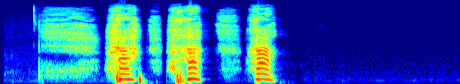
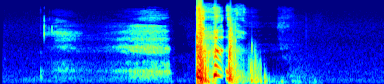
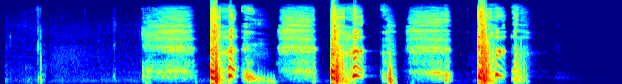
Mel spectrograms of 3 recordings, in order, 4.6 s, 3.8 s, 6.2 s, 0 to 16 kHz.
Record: {"exhalation_length": "4.6 s", "exhalation_amplitude": 32766, "exhalation_signal_mean_std_ratio": 0.33, "cough_length": "3.8 s", "cough_amplitude": 32768, "cough_signal_mean_std_ratio": 0.21, "three_cough_length": "6.2 s", "three_cough_amplitude": 32768, "three_cough_signal_mean_std_ratio": 0.29, "survey_phase": "beta (2021-08-13 to 2022-03-07)", "age": "45-64", "gender": "Female", "wearing_mask": "No", "symptom_cough_any": true, "symptom_runny_or_blocked_nose": true, "symptom_sore_throat": true, "smoker_status": "Never smoked", "respiratory_condition_asthma": false, "respiratory_condition_other": false, "recruitment_source": "REACT", "submission_delay": "1 day", "covid_test_result": "Negative", "covid_test_method": "RT-qPCR", "influenza_a_test_result": "Negative", "influenza_b_test_result": "Negative"}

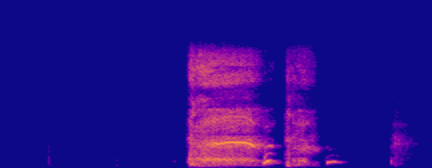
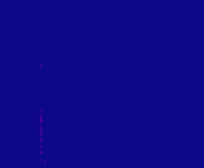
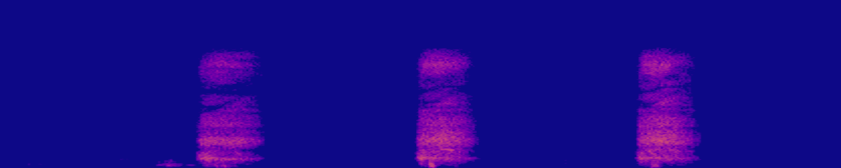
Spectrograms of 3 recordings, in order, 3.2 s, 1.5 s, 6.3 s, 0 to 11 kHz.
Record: {"cough_length": "3.2 s", "cough_amplitude": 15273, "cough_signal_mean_std_ratio": 0.41, "three_cough_length": "1.5 s", "three_cough_amplitude": 142, "three_cough_signal_mean_std_ratio": 0.16, "exhalation_length": "6.3 s", "exhalation_amplitude": 2680, "exhalation_signal_mean_std_ratio": 0.35, "survey_phase": "beta (2021-08-13 to 2022-03-07)", "age": "45-64", "gender": "Female", "wearing_mask": "No", "symptom_cough_any": true, "symptom_new_continuous_cough": true, "symptom_shortness_of_breath": true, "symptom_sore_throat": true, "symptom_fatigue": true, "symptom_fever_high_temperature": true, "symptom_headache": true, "symptom_change_to_sense_of_smell_or_taste": true, "symptom_loss_of_taste": true, "symptom_onset": "2 days", "smoker_status": "Ex-smoker", "respiratory_condition_asthma": true, "respiratory_condition_other": false, "recruitment_source": "Test and Trace", "submission_delay": "2 days", "covid_test_result": "Positive", "covid_test_method": "RT-qPCR", "covid_ct_value": 14.7, "covid_ct_gene": "ORF1ab gene", "covid_ct_mean": 15.9, "covid_viral_load": "6200000 copies/ml", "covid_viral_load_category": "High viral load (>1M copies/ml)"}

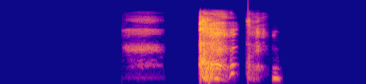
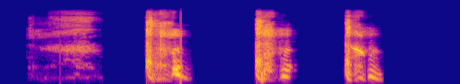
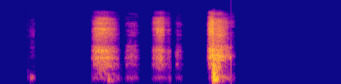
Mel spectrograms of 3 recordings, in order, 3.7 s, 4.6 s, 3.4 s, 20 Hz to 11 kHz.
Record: {"cough_length": "3.7 s", "cough_amplitude": 29522, "cough_signal_mean_std_ratio": 0.25, "three_cough_length": "4.6 s", "three_cough_amplitude": 31597, "three_cough_signal_mean_std_ratio": 0.35, "exhalation_length": "3.4 s", "exhalation_amplitude": 27656, "exhalation_signal_mean_std_ratio": 0.25, "survey_phase": "beta (2021-08-13 to 2022-03-07)", "age": "18-44", "gender": "Female", "wearing_mask": "No", "symptom_cough_any": true, "smoker_status": "Never smoked", "respiratory_condition_asthma": false, "respiratory_condition_other": false, "recruitment_source": "REACT", "submission_delay": "1 day", "covid_test_result": "Negative", "covid_test_method": "RT-qPCR", "influenza_a_test_result": "Unknown/Void", "influenza_b_test_result": "Unknown/Void"}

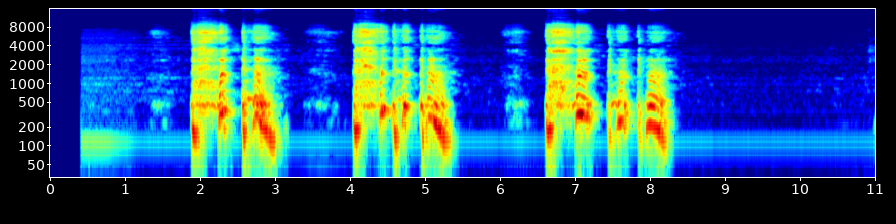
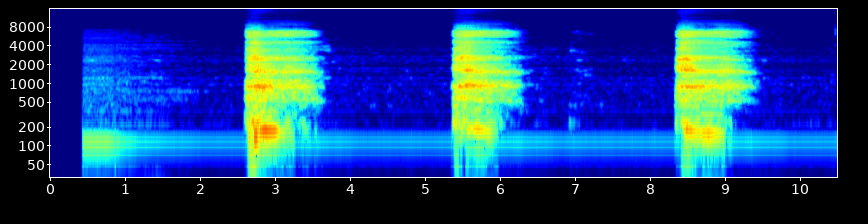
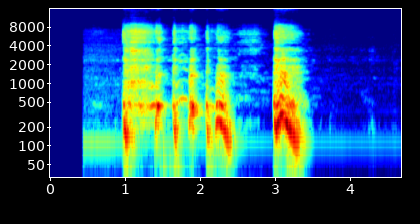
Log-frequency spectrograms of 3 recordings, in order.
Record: {"three_cough_length": "11.0 s", "three_cough_amplitude": 26921, "three_cough_signal_mean_std_ratio": 0.4, "exhalation_length": "10.5 s", "exhalation_amplitude": 8679, "exhalation_signal_mean_std_ratio": 0.39, "cough_length": "4.7 s", "cough_amplitude": 24235, "cough_signal_mean_std_ratio": 0.4, "survey_phase": "alpha (2021-03-01 to 2021-08-12)", "age": "65+", "gender": "Male", "wearing_mask": "No", "symptom_none": true, "smoker_status": "Never smoked", "respiratory_condition_asthma": true, "respiratory_condition_other": false, "recruitment_source": "REACT", "submission_delay": "7 days", "covid_test_result": "Negative", "covid_test_method": "RT-qPCR"}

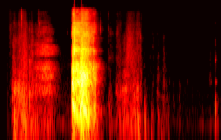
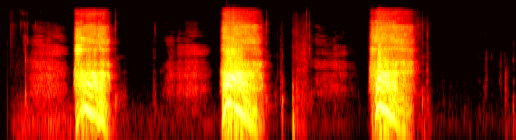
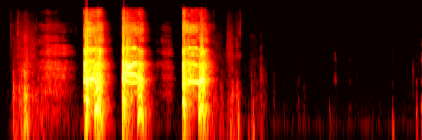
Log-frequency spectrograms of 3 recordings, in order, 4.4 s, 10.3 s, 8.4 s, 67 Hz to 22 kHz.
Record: {"cough_length": "4.4 s", "cough_amplitude": 32768, "cough_signal_mean_std_ratio": 0.25, "exhalation_length": "10.3 s", "exhalation_amplitude": 32768, "exhalation_signal_mean_std_ratio": 0.36, "three_cough_length": "8.4 s", "three_cough_amplitude": 32768, "three_cough_signal_mean_std_ratio": 0.33, "survey_phase": "beta (2021-08-13 to 2022-03-07)", "age": "45-64", "gender": "Male", "wearing_mask": "No", "symptom_none": true, "symptom_onset": "6 days", "smoker_status": "Never smoked", "respiratory_condition_asthma": false, "respiratory_condition_other": false, "recruitment_source": "REACT", "submission_delay": "2 days", "covid_test_result": "Negative", "covid_test_method": "RT-qPCR", "influenza_a_test_result": "Negative", "influenza_b_test_result": "Negative"}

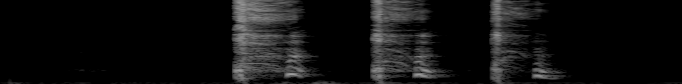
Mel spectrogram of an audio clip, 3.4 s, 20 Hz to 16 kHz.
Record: {"three_cough_length": "3.4 s", "three_cough_amplitude": 5914, "three_cough_signal_mean_std_ratio": 0.36, "survey_phase": "beta (2021-08-13 to 2022-03-07)", "age": "18-44", "gender": "Female", "wearing_mask": "No", "symptom_cough_any": true, "symptom_runny_or_blocked_nose": true, "symptom_change_to_sense_of_smell_or_taste": true, "symptom_loss_of_taste": true, "symptom_onset": "4 days", "smoker_status": "Ex-smoker", "respiratory_condition_asthma": false, "respiratory_condition_other": false, "recruitment_source": "Test and Trace", "submission_delay": "3 days", "covid_test_result": "Positive", "covid_test_method": "RT-qPCR", "covid_ct_value": 14.7, "covid_ct_gene": "ORF1ab gene", "covid_ct_mean": 15.7, "covid_viral_load": "7100000 copies/ml", "covid_viral_load_category": "High viral load (>1M copies/ml)"}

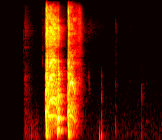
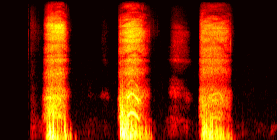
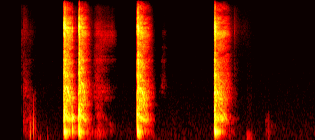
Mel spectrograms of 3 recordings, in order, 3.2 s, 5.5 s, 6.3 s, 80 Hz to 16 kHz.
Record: {"cough_length": "3.2 s", "cough_amplitude": 30868, "cough_signal_mean_std_ratio": 0.29, "exhalation_length": "5.5 s", "exhalation_amplitude": 25460, "exhalation_signal_mean_std_ratio": 0.36, "three_cough_length": "6.3 s", "three_cough_amplitude": 32768, "three_cough_signal_mean_std_ratio": 0.23, "survey_phase": "beta (2021-08-13 to 2022-03-07)", "age": "18-44", "gender": "Male", "wearing_mask": "No", "symptom_none": true, "smoker_status": "Never smoked", "respiratory_condition_asthma": false, "respiratory_condition_other": false, "recruitment_source": "REACT", "submission_delay": "2 days", "covid_test_result": "Negative", "covid_test_method": "RT-qPCR", "influenza_a_test_result": "Negative", "influenza_b_test_result": "Negative"}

